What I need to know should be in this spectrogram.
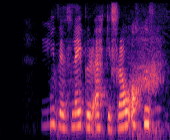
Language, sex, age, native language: Icelandic, female, 7, Icelandic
